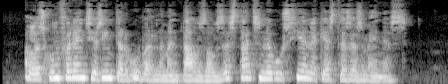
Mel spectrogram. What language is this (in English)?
Catalan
